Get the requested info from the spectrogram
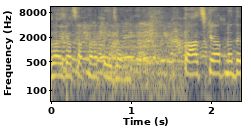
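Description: Speech only: a person talking without pause, with no other distinct sound.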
